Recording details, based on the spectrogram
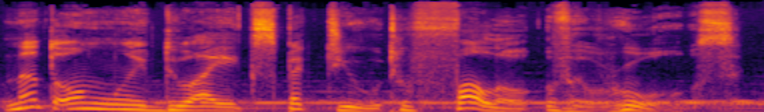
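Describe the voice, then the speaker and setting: A man's voice: medium pitch, very animated, music in the background. A man playing a stern, commanding super-soldier team leader who threatens coldly. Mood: menacing. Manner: cold, slow, threatening.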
